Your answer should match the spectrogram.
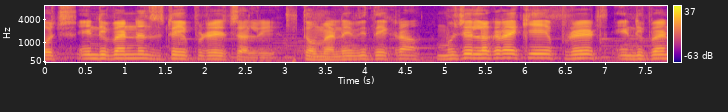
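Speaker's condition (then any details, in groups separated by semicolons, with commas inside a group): Coma after road accident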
